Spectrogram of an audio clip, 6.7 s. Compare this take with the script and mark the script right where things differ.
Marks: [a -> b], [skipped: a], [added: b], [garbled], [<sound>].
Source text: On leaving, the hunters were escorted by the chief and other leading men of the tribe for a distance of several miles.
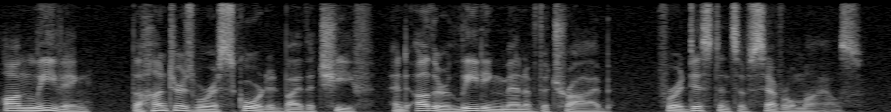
On leaving, the hunters were escorted by the chief and other leading men of the tribe for a distance of several miles.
